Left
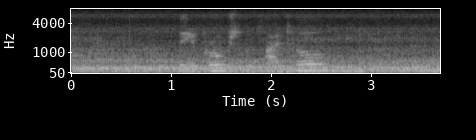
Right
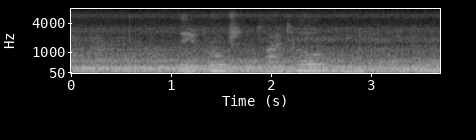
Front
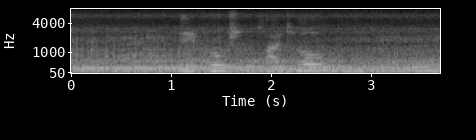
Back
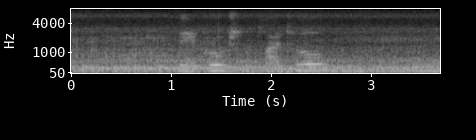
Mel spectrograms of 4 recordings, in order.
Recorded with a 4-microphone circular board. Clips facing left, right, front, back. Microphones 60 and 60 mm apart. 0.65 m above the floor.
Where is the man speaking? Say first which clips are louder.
Left 2 dB, back 4 dB; 125° left, 2.5 m.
